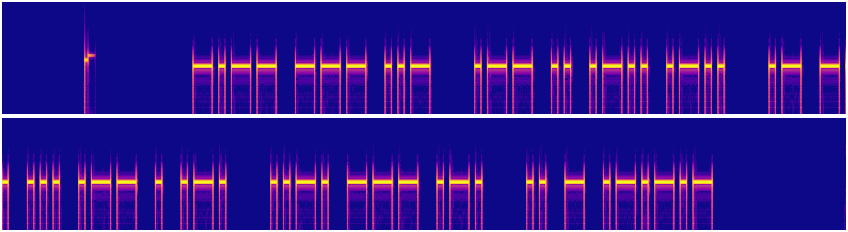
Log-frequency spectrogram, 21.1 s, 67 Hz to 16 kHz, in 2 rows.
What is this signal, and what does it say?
Morse code, heard as a keyed tone, about 15 wpm, 700 Hz. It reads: YOU WILL ANSWER FOR IT.
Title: Sentences from Top 300 Words 15wpm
